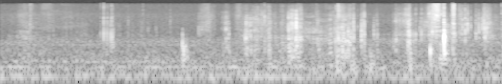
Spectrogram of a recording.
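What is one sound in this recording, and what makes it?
Paper pages rustle and flap as they are leafed through close by.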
